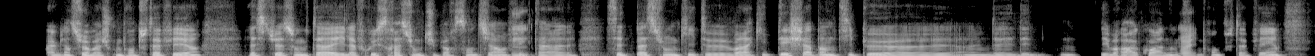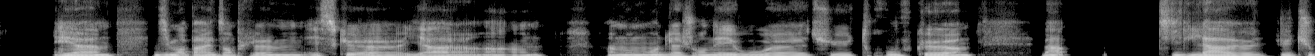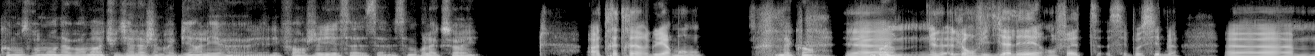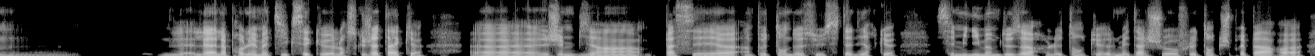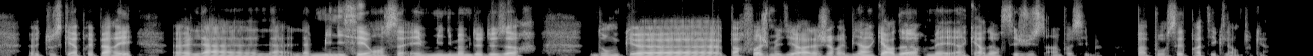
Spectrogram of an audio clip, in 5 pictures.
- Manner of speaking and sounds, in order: drawn out: "heu"; chuckle; drawn out: "Hem"
- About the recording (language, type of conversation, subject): French, advice, Comment trouver du temps pour mes passions malgré un emploi du temps chargé ?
